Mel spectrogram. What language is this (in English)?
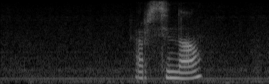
Russian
